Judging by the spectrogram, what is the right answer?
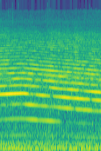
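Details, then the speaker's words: Dash siren on an old parade train whose Buick nailhead engine sat for twenty years, not known to work until its button was found: steady, loud wailing siren tone over a low vehicle rumble; siren works. "old radios here you can hear the siren going off on it we weren't even sure if it worked and my husband happened to find the button for it so that's pretty cool"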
